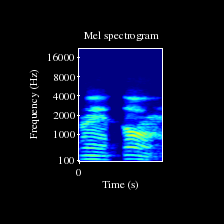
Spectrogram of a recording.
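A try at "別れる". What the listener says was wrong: Re apa? Ini mirip-mirip nih. Bukan to. Ini huruf apa? Di kelompok ra juga. Yes, kelompok ra juga ya. Wakareru, wakareru, gitu bunyinya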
